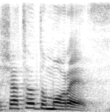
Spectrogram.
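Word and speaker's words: Château de Mores: But, I can never say the second part of that right because I am a North Dakotan. Uh Chateau de Mores. Yes, listen to her. It's beautiful how you say it.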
